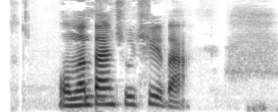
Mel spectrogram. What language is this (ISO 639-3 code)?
zho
